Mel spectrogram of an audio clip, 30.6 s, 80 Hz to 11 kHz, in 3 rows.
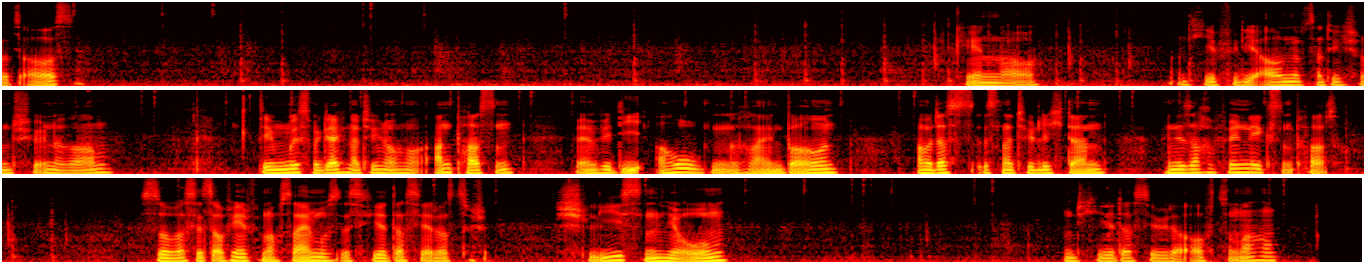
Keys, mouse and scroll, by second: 1.8-3.1 middle drag, 2.8-4.7 right drag, 5.0-10.8 middle drag, 10.8-18.3 drag, 11.9-18.3 right drag, 20.1-22.3 middle drag, 27.2-28.6 middle drag, 28.6 g, 30.0 right click, 30.2 g, 30.4 click, 30.5 middle click.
